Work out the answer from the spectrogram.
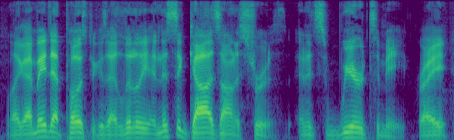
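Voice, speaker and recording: Deep-voiced man in his 40s, emphatic and preachy, lots of swearing, low pitch, dry close sound. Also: quick pace, fairly bright tone, no echo. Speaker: podcast co-host. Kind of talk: casual chat.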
